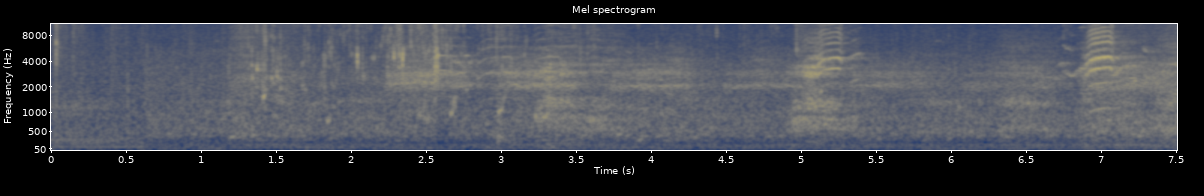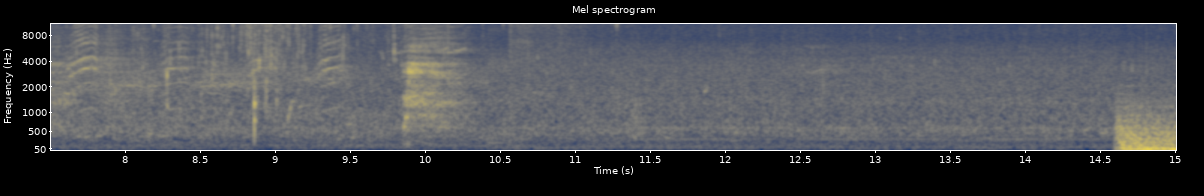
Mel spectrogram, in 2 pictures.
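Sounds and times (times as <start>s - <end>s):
creek water trickling: 0.0s - 14.6s
birds chirping: 2.3s - 10.5s.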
